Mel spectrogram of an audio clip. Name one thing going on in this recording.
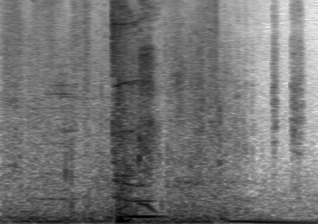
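Gunshots ring out in a quick burst.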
